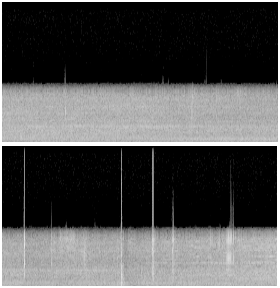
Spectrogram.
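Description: Stretch limousine idling, a steady low engine hum, with a few sharp clicks around six to nine seconds in.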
